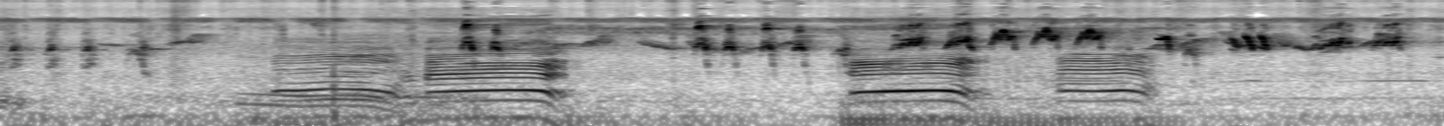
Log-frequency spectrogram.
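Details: Tame cows heading to their shed together as a herd: four drawn-out, deep harmonic moos in two pairs, with busy bird chirps and tweets between them and a continuous high insect tone.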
